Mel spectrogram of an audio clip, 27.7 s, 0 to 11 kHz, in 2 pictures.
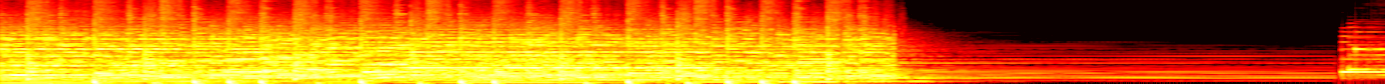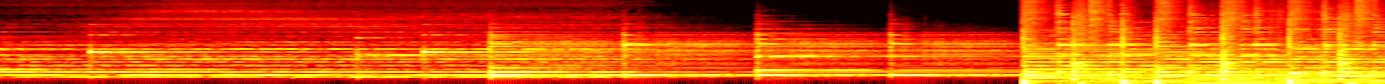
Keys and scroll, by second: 21.8 ctrl+space.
